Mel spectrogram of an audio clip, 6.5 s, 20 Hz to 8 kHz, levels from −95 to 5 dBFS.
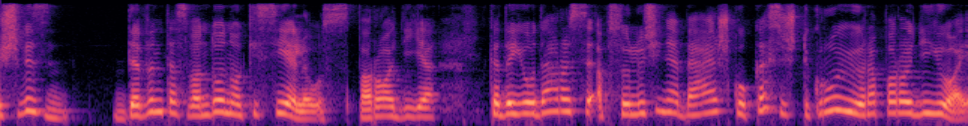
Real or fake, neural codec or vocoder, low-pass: real; none; 7.2 kHz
